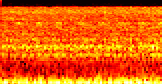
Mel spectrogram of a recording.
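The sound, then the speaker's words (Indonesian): The engine of an Xpander car rumbles as the car drives out of a garage, a steady, loud low drone with no speech over it. “ini suara mobil kedengaran bentar dulu kita stop dulu Oke, kita balik lagi karena tadi ada sedikit gangguan dari mobil expander yang keluar dari garasi.”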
